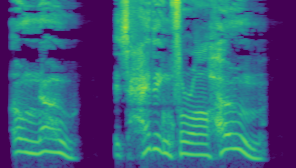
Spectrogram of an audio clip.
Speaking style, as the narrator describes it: gasped Sizo

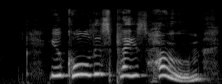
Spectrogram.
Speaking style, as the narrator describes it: he cried

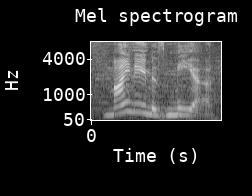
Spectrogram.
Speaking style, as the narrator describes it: the woman snarled

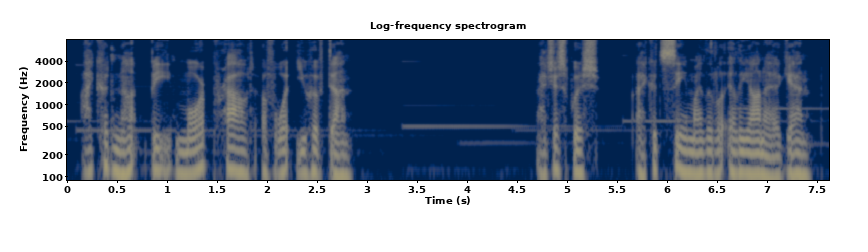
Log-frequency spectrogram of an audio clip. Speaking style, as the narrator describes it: Zelda smiled sadly, whispering

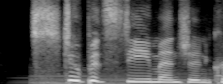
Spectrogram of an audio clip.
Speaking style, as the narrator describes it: Cranky snarled

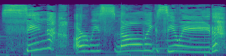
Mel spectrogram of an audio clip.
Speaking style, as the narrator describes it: yelled Disgust

